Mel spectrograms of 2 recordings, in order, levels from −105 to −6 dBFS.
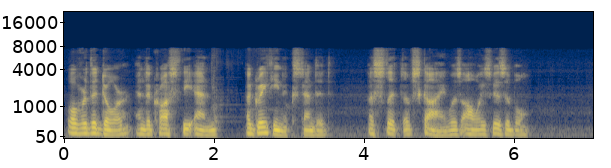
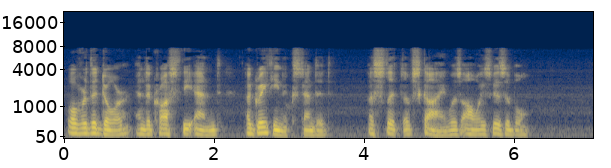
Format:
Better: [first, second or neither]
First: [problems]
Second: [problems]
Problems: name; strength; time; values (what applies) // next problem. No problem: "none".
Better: second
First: noise reduction (neural separator model SepFormer DNS4)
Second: none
